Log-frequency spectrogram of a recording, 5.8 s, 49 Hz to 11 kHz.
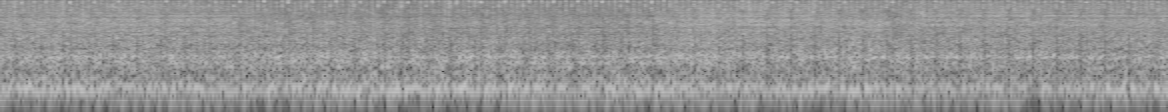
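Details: Ford 800 tractor engine idling: a light, fairly quick ticking over the engine note, louder toward the back of the engine than the front; source still unknown.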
